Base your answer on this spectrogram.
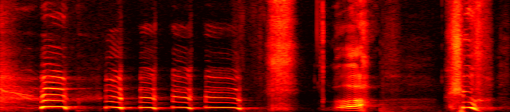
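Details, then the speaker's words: A run of sharp voiced 'ah' gasps builds into explosive blasts of air and voice: a loud, forceful, violent sneeze from the commentator during live pool match commentary. "was a pretty violent sneeze there, guys. I apologize you had to hear that. You know, that was pretty violent."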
